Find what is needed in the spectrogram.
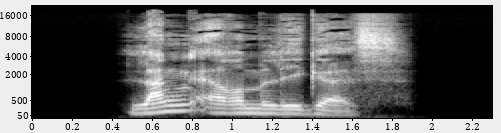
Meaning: strong/mixed nominative/accusative neuter singular of langärmlig
- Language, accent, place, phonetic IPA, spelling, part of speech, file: German, Germany, Berlin, [ˈlaŋˌʔɛʁmlɪɡəs], langärmliges, adjective, De-langärmliges.ogg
